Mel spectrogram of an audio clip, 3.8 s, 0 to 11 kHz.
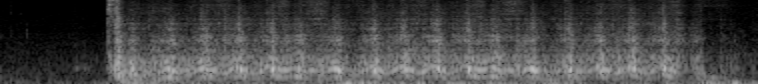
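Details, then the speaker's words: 1962 Jaguar Mk10, positive earth, sitting 15 years: starter spins engine over at an even brisk rhythm about three seconds, no grinding or jamming, correct rotation, after earlier smoke puff from cylinder head; normal cranking. "Okay, well, it moves, it turns over, the starter works, that's great news. And the engine also appeared to be spinning in the correct way."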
